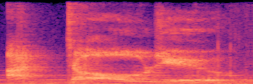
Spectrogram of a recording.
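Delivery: slow, high, breaking repeat; raw, dragged out. Acted. A father repeats himself to his son, breaking. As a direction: stretch it out as the voice cracks. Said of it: "voice raw with emotion".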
